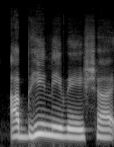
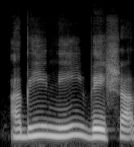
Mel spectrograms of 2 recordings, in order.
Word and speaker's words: abhinivesha: It means abhinivesha, A-B-H-I, abhi, N-I-Ni, abhinivesha, V-E-S-H-A, abhinivesha.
